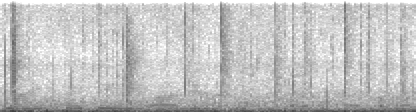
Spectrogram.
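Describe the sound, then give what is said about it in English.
A bonfire crackles at a Women's Center event with s'mores, sharp irregular pops snapping over a steady low roar of flame, with faint murmuring voices in the background. “I love bonfires.”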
